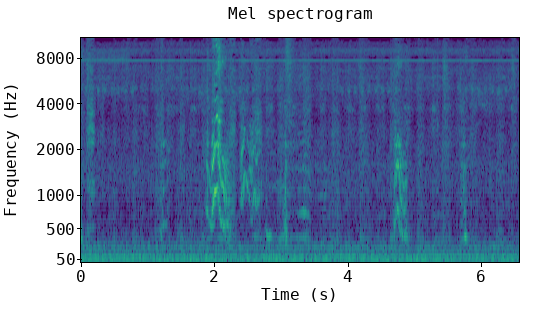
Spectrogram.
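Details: Hungry newborn stray puppies at their mother's side during feeding give squeaky, wavering whines and yips, a cluster of falling cries in the middle, then another sharp whimper later, all against a continuous low muffled background of nursing.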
